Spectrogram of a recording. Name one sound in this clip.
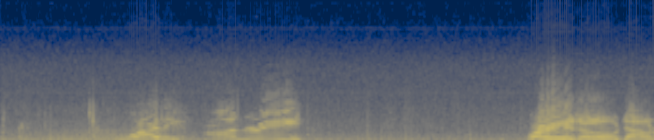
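A middle-aged man talks outdoors.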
